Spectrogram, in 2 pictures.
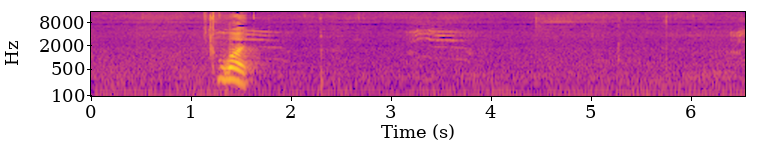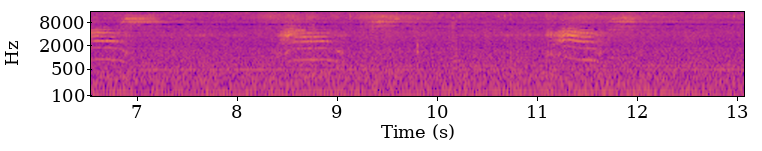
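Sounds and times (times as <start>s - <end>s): steady low hum: 0.0s - 13.0s
cat meows: 6.4s - 7.0s, 8.4s - 9.1s, 11.1s - 11.8s.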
